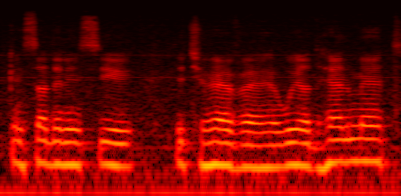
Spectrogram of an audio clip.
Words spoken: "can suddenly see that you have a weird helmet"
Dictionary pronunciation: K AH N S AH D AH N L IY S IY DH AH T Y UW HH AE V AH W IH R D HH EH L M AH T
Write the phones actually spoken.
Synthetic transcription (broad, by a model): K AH N S AH D AH N L IY S IY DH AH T Y UW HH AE V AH W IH L D HH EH L M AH T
